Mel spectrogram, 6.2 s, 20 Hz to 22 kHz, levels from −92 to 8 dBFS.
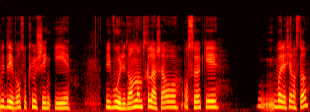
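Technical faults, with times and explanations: No technical faults can be heard in this speech clip. It has passed through a WebRTC call path with the Opus codec, which limits the audio to about 12 kHz, as expected for that path.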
